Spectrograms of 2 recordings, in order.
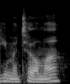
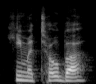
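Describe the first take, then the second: First: The third syllable begins with an m sound. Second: The third syllable begins with a b sound. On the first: The speaker calls it right. "instead of hematoma" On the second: The speaker calls it wrong. "He said hematoba"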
